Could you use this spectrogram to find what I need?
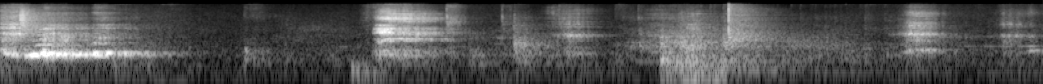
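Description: A young woman sobs and cries out in distress.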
